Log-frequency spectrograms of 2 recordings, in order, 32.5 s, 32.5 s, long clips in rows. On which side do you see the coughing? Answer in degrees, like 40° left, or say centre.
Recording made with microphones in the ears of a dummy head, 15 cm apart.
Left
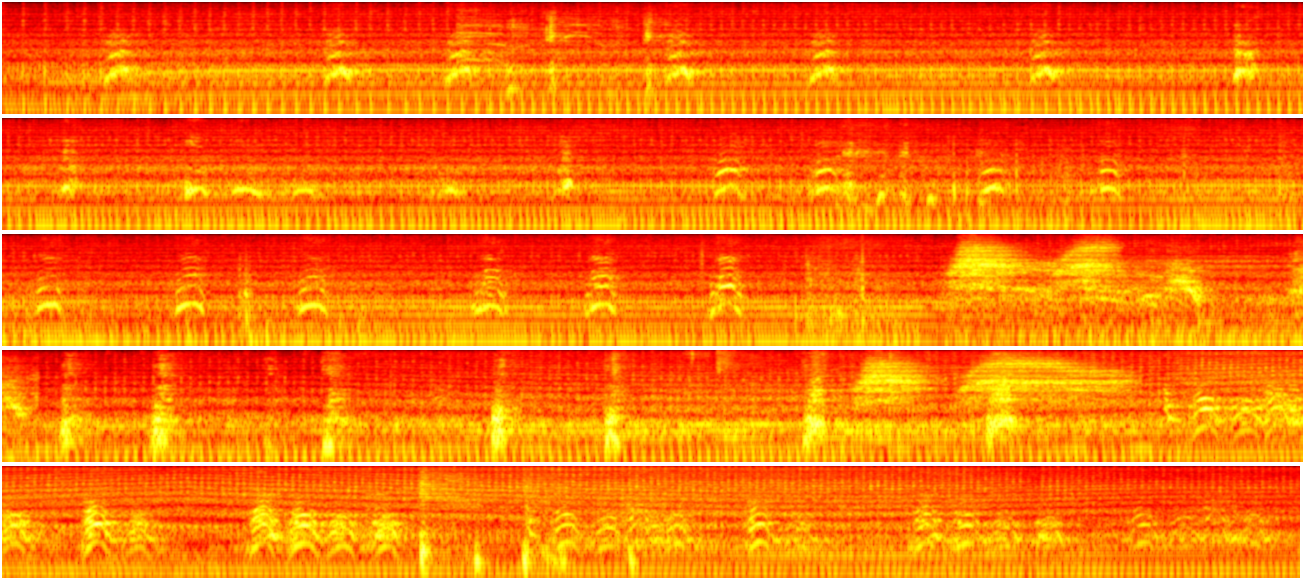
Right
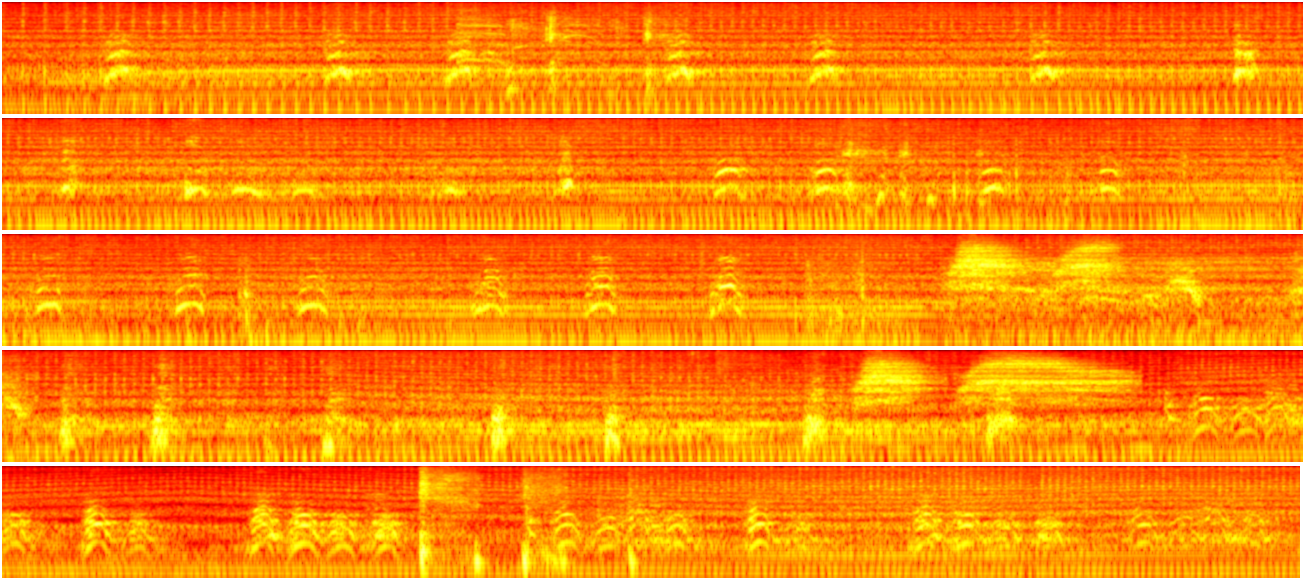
40° right.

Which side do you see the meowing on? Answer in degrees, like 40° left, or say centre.
10° right.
